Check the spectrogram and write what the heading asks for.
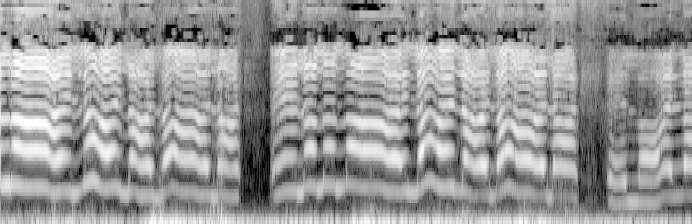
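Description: A high voice singing an ornamented melody in phrases, bending and wavering on its held notes, with no instruments heard.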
